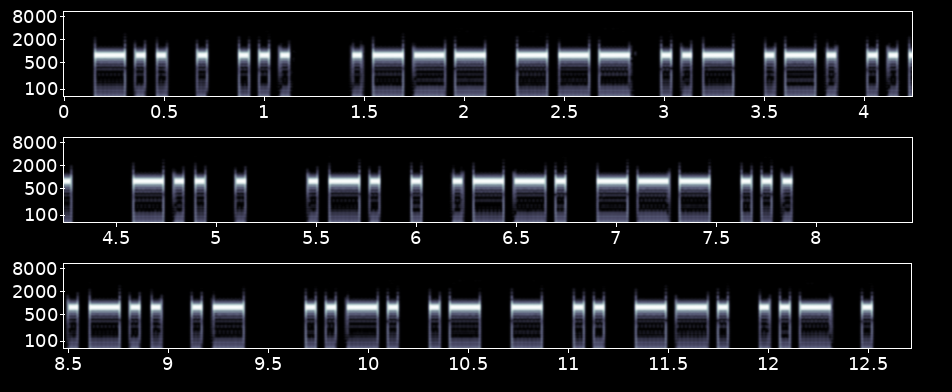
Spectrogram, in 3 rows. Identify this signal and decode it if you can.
Morse code, heard as a keyed tone, about 23 wpm, 800 Hz. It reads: DES JOURS DE REPOS LA FATIGUE
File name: morse mp3 / revision9 citations humoristiques vitesse 22 mots minute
